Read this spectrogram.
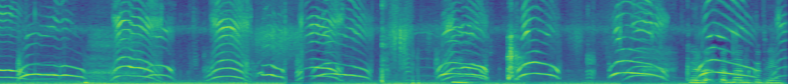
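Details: Cat uttering a quick run of short arched meows, roughly a dozen in a row, with faint low background noise and occasional clicks.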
